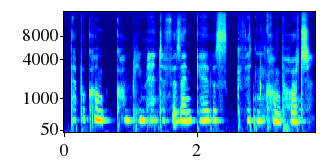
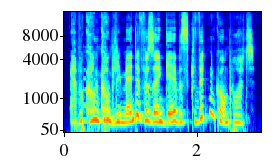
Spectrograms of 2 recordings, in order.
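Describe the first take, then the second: First: It is said in a fearful way. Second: It is said in a surprised way.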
